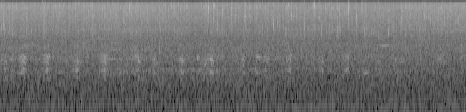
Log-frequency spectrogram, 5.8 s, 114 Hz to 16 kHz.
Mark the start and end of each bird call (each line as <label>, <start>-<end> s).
Canada Goose (Branta canadensis), 0.0-5.8 s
